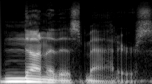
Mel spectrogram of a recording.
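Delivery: acted-out angry voice, raw and traumatized. Quoting a teacher answering a student in front of the class, imitating an angry, traumatized voice. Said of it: "in an angry, just traumatized voice".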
